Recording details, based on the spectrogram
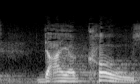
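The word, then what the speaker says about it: Dioko (διώκω): And when you go to this analytical, you will find that the root word is Dioko, spelled D-I-O-K-O, which is both long O's.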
